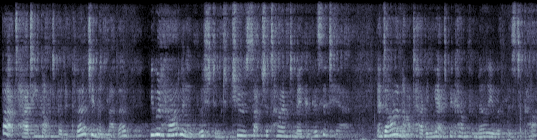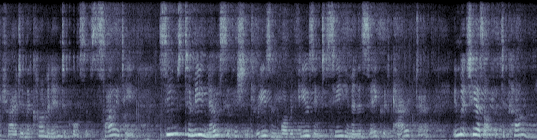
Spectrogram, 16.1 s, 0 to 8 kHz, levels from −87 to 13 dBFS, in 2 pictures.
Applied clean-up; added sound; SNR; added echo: neural separator model SepFormer DNS4.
